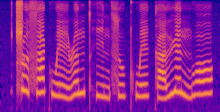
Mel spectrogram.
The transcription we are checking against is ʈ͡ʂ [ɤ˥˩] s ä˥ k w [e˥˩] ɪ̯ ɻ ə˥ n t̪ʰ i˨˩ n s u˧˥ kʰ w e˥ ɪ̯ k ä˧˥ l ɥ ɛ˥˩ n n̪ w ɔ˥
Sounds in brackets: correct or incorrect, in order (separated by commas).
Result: correct, incorrect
